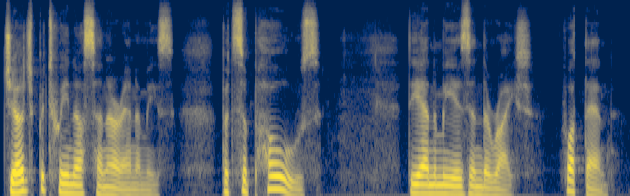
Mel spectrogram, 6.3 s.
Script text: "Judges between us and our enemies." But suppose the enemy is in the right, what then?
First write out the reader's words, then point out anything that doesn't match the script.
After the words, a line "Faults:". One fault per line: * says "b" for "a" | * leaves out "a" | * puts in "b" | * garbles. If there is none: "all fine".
"Judge between us and our enemies." But suppose the enemy is in the right, what then?
Faults:
* says "Judge" for "Judges"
